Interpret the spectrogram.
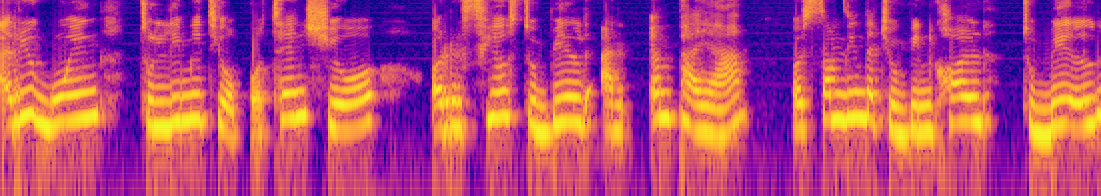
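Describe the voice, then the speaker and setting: A woman with a Kenyan accent speaks at a fairly slow pace. Her pitch is high. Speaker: content strategist. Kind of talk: motivational commentary to camera.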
